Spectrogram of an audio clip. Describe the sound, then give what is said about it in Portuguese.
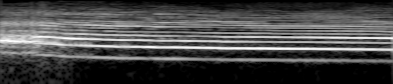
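A loud, sustained vocal wail mimics an ambulance siren, a person's voice holding a bright, steady tone that sweeps slightly downward for about two seconds, with no talking. “O que você tem? É ambulância besta!”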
